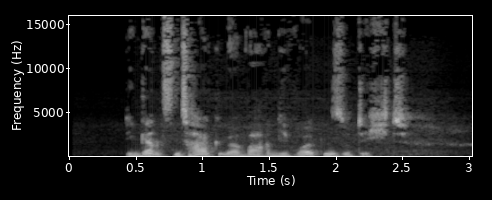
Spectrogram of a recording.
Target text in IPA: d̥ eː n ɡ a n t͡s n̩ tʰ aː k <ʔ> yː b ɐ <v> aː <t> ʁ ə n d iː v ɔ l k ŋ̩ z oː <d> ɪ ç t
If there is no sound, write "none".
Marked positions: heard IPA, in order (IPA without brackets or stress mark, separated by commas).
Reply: ʔ, v, none, d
